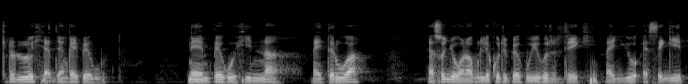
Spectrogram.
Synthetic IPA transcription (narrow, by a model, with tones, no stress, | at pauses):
kɪ˦dɔ˦dɔ˦lo˦ʃja˨d͡ʒa˦ŋka˦i˦pɛ˨ku˨ | nɛ˨mpɛ˦ku˨hi˦nːa˦na˨i˨te˦ɾu˦wa˦ | nɛ˨a˨sɔ˦d͡ʒɔ˦kɔ˨na˨˦ku˦lɛ˦ku˦ti˨pɛ˦ku˨je˦ku˦ti˨tɾe˦kna˨˦d͡ʒo˦ʔɛ˨sɛ˦ɡe˦t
